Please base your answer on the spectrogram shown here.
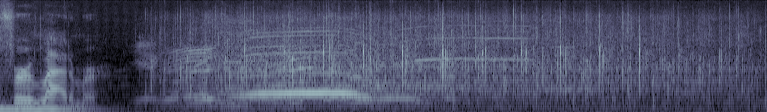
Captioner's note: audience applauding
